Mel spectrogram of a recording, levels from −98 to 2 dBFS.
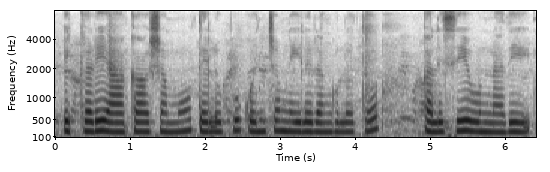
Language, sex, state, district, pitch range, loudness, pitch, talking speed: Telugu, female, Telangana, Mahabubabad, 215-230 Hz, -16 LUFS, 220 Hz, 65 wpm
